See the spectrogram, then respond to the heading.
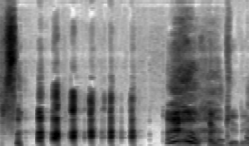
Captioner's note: laughs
